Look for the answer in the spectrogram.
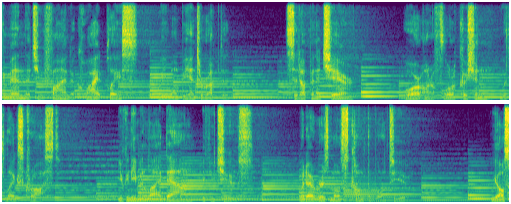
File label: Clear Sample, audio meditation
